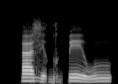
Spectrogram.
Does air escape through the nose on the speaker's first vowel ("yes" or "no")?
no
